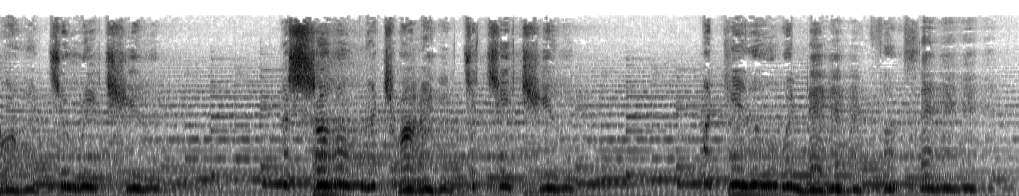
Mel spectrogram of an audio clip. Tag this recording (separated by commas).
fiddle, Music, Musical instrument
